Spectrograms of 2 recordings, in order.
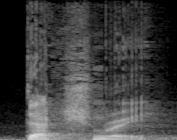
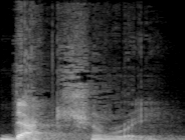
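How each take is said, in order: First: It is said with a British accent. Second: It is said with a British accent.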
